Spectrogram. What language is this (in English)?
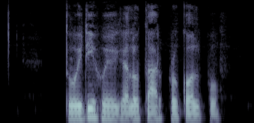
Bangla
